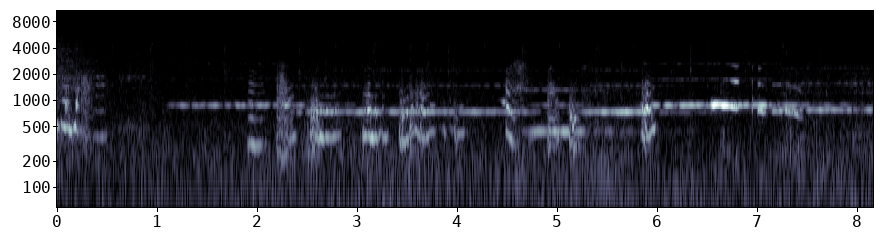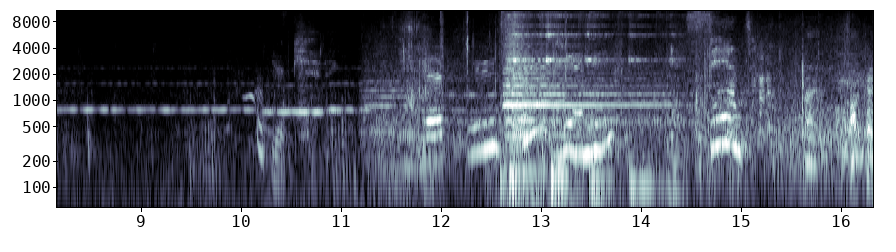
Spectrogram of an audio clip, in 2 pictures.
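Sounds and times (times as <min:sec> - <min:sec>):
clucking noises: 0:00.0 - 0:16.2
dog howling: 0:01.9 - 0:08.0
speech: 0:10.4 - 0:12.8.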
